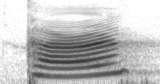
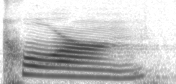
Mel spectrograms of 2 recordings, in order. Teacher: the first one ER the mouth is relaxed second one or the mouth is rounded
